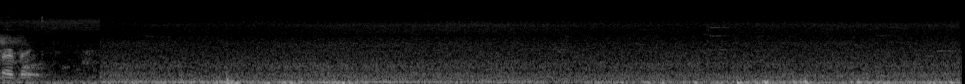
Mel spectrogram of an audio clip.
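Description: Wind blows outdoors, rumbling low.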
